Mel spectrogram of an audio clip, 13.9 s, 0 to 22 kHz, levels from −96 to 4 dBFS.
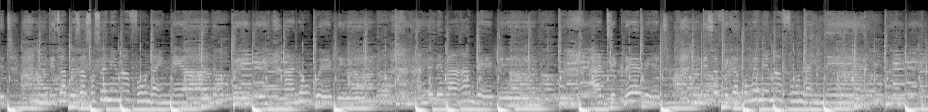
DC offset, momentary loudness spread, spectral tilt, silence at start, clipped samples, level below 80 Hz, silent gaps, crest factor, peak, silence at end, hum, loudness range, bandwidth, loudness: under 0.1%; 3 LU; -5.5 dB/octave; 0 s; 0.2%; -14 dBFS; none; 10 dB; 0 dBFS; 0 s; none; 1 LU; 16 kHz; -12 LUFS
